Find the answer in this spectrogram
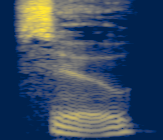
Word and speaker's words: Sioux: From the French, too, we borrowed liberally, taking the names for Indian tribes, territories, rivers, and other geographical features, sometimes preserving the pronunciation, Sioux, Mackinaw, and sometimes not, Illinois, Detroit, Des Plaines, Beloit.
